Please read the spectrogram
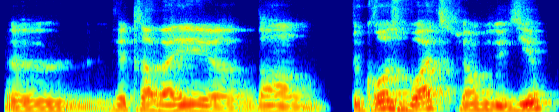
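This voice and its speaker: A man's voice: mid-range voice, fairly even intonation, takes it slowly, creaky, darkish tone, echoey room. A man in his thirties from Benin with a Beninese French accent, a guest in a casual interview who talks with many restarts and laughs easily. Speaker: guest, e-commerce coach.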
